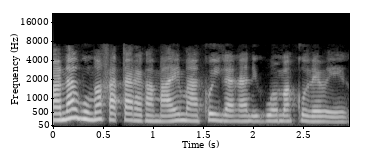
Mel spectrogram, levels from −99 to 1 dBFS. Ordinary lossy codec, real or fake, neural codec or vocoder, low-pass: MP3, 48 kbps; fake; codec, 16 kHz, 1 kbps, FreqCodec, larger model; 7.2 kHz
